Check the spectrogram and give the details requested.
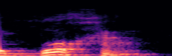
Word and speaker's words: Bohan: Yo no sé por qué los gringos la H lo pronuncian como J, ¿no? Entonces por eso se lee Bojan.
